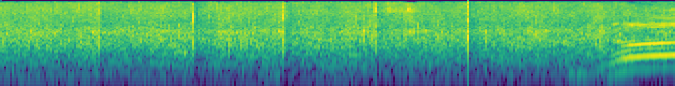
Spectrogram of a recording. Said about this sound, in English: Are you glad He loves you? Give Him a good hand clap of praise if you love Him with all your heart.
